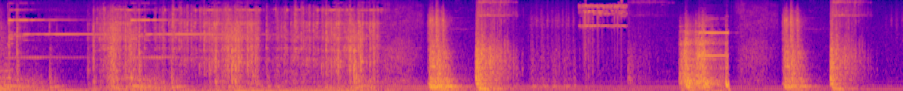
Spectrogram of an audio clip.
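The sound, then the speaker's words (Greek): A cash register opens and coins fall, starting with a dense, continuous jingle of clinking money, then giving way to a string of sharp, loud metallic clunks spaced irregularly. “Να ανοίγει αυτή η ταμιακή μηχανή και να πέφτουν τα λεφτά.”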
